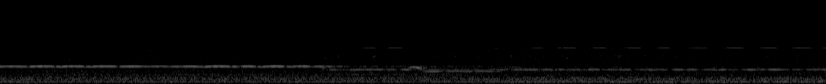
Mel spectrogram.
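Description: Faint ambient background music of long held tones; the main note steps down slightly in pitch about three seconds in.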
